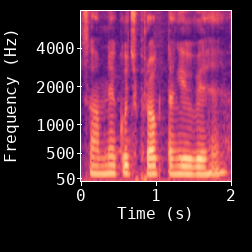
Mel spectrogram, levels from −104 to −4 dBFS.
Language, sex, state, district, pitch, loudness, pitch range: Hindi, male, Jharkhand, Deoghar, 140 Hz, -17 LUFS, 135-150 Hz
